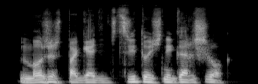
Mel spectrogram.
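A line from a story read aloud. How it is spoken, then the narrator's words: Absent-minded snort. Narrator (Russian): рассеянно хмыкнул Криол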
